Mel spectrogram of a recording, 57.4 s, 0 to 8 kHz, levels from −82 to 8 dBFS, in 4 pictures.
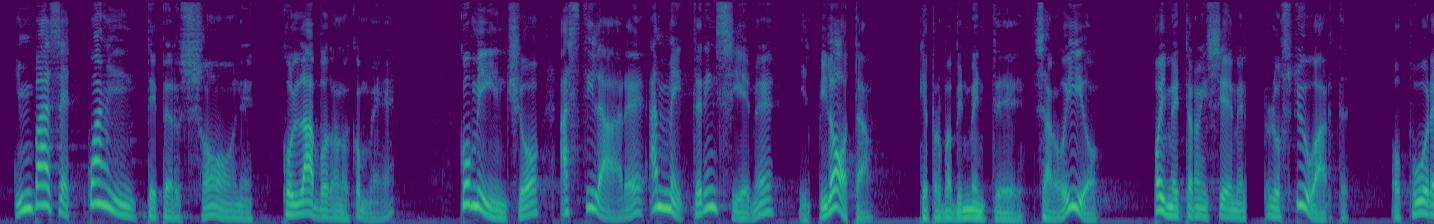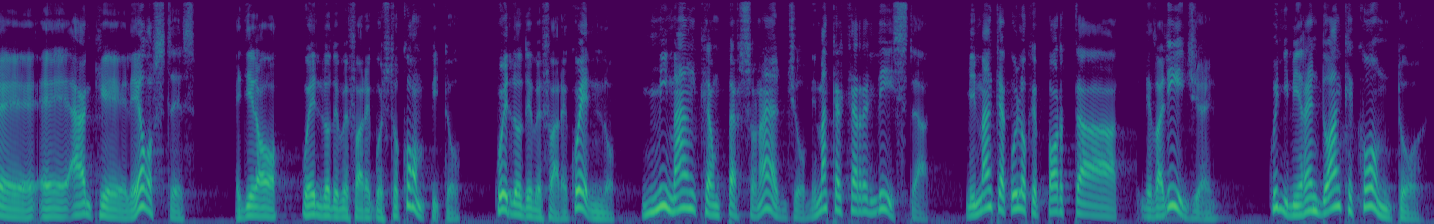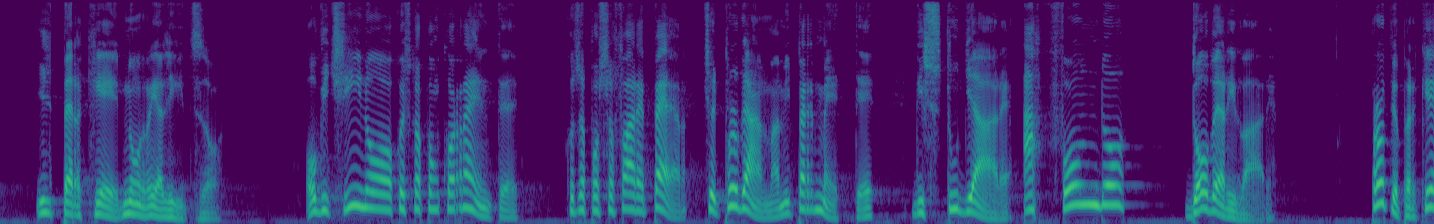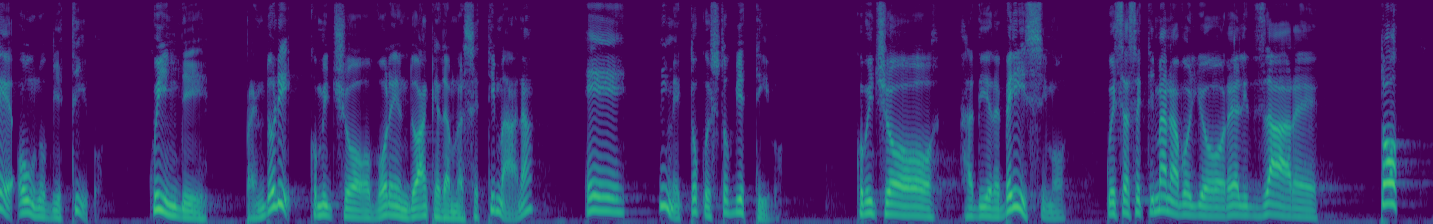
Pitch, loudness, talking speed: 125 Hz, -27 LUFS, 120 wpm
